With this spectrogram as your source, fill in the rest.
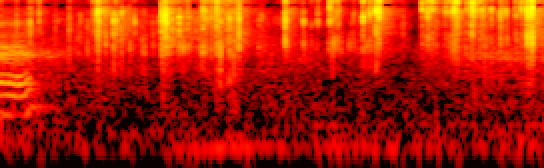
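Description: Plastic bags crinkle and rustle in short bursts while a toy space set is being unpacked, close and fairly quiet, with children and an adult talking over the handling.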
